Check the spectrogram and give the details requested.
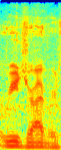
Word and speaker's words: ReDriver: Or I know technically the official pronunciation is supposed to be Red River 2, and the whole idea is, you know, to kind of get around the whole driver thing, but let's be honest,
